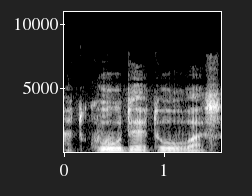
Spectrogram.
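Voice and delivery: shaking, trembling, quavering voice. Reading a story, the narrator voices Samshitov's question in a trembling voice. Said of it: "спрашивает и голос дрожит".

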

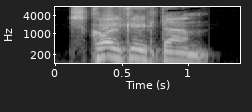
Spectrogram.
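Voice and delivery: stern, strict tone. Kulakov questions the woman pushed toward him during the attack, stern question. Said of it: "строго спросил Кулаков".

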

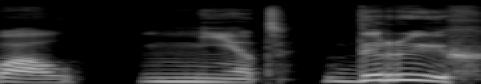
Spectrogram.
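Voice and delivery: plain

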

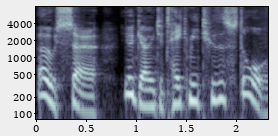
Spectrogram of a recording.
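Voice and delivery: exaggerated posh accent, high and swooping. Imitating how they always play it, in an exaggerated posh accent. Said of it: "a really posh, like".

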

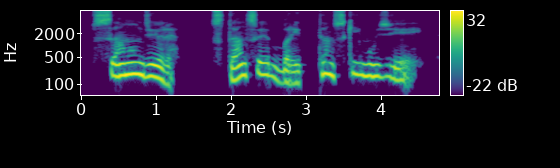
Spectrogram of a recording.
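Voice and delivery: hushed, breathy stage whisper. Richard, looking at old posters in an abandoned station, half-whispers to himself. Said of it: "прошептал он".

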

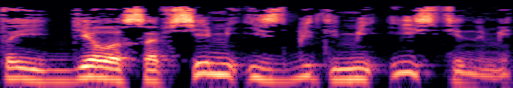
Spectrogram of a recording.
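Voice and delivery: ordinary delivery, nothing marked

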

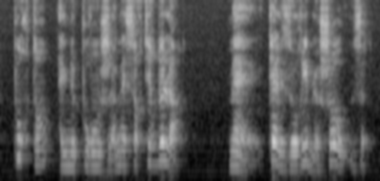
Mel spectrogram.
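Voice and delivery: ordinary delivery

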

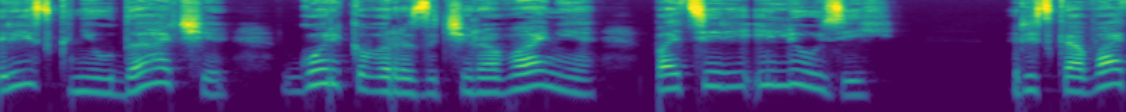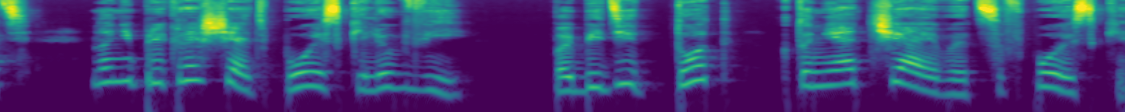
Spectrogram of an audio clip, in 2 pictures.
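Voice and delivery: plain

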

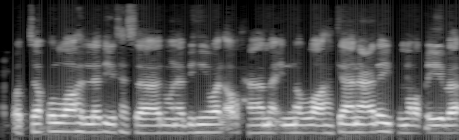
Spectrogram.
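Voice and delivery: normal talking voice

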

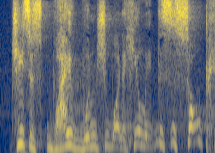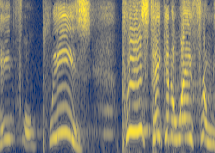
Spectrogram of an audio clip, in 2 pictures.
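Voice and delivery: put-on desperate begging. Acting out Paul pleading with Jesus, acting out someone begging. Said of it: "He's begging".

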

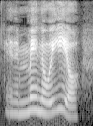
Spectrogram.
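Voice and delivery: impulsive, headlong delivery. A young man replies to a young woman; impetuously. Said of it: "disse Philip impetuosamente".

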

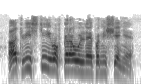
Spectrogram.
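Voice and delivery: ordinary delivery

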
